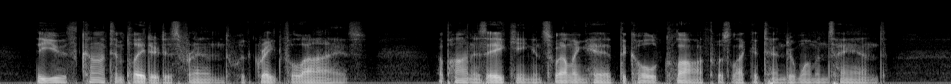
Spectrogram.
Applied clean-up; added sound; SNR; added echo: none; none; none; none.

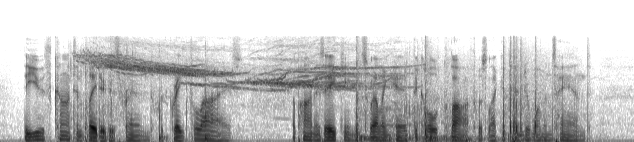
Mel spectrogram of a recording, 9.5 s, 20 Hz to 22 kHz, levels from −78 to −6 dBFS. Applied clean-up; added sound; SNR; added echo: none; Fireworks; 6 dB; none.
